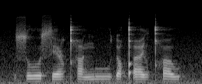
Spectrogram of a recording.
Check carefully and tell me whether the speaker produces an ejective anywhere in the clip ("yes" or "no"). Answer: yes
